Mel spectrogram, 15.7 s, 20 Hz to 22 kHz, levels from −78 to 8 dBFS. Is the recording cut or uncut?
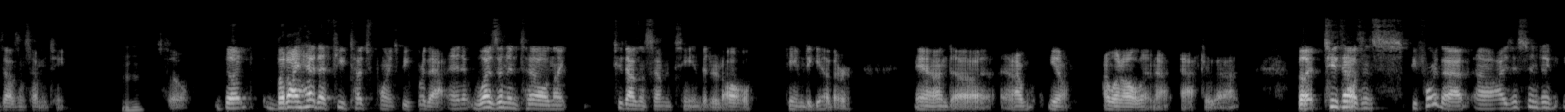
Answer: uncut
